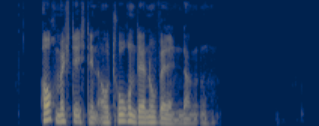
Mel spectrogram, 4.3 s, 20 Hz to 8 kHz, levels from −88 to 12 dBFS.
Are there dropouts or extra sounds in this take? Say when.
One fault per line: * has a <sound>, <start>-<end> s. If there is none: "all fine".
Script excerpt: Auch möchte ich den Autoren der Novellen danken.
all fine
